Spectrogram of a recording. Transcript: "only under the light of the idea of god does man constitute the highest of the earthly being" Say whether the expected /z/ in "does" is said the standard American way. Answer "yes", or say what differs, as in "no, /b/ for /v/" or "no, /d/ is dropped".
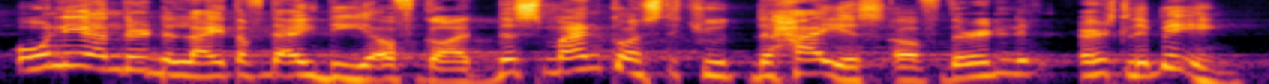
no, /s/ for /z/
